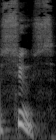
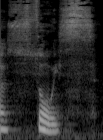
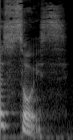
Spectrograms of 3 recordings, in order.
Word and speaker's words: Seuss: Seuss but dr. Seuss that's right choice like in voice dr. Seuss your turn to pronounce fun fact number two another surprising fact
